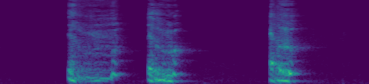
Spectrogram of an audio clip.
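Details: A person coughing.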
